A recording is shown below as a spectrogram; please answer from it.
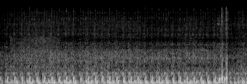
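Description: Single-cylinder four-stroke dirt bike engine running steadily while riding, its firing pulses coming in a fast even rhythm.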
